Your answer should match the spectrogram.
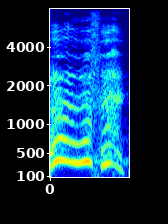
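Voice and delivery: high, hitching mock sob; crying gasp. Man overcome in the balcony, mock sobbing gasp. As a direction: imitate a convulsive crying gasp. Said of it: "and I'm crying even more".

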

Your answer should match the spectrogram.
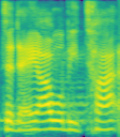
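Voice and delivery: horrible Southern preacher impression; Joel Osteen. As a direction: recite it like a Southern televangelist's creed. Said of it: "I do a horrible Southern accent".

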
